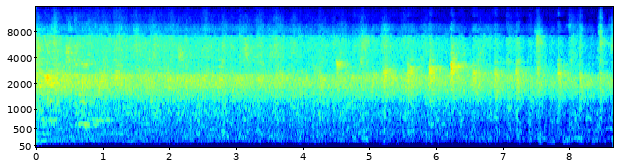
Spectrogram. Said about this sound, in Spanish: Y dele un aplauso a ese Jesús precioso que está aquí en esta mañana.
